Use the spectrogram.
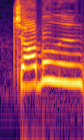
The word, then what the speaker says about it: Jobbaloon: I am your host Jeanette and I am excited to chat with you today about the Detroit duo Jobbaloon (pronounced ‘JAH-BALLOON’).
